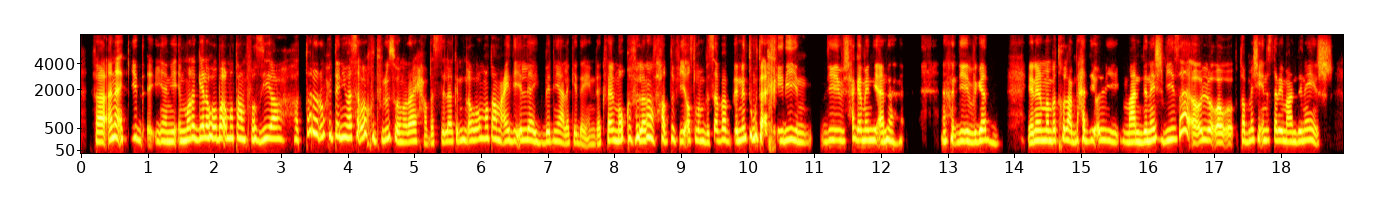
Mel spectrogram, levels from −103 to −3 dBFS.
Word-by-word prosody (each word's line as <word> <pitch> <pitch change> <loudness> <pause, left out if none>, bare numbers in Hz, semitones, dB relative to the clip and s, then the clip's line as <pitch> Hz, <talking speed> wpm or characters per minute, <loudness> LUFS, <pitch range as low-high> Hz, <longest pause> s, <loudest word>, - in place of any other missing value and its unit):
فأنا 245 +7 +5
أكيد 250 -1 -4
يعني 205 +1 -3
المرّة 240 +6 +3
الجايّة 275 +2 +2
لو 275 - +5
هو 265 - +4
بقى 270 0 +3
مطعم 265 -1 +2
فظيع، 245 +2 +1 0.2
هاضطر 305 - -1
أروح 330 0 -2
تاني 295 -3 +1
مثلًا 275 0 +2
وآخد 225 - -1
فلوس 250 +4 -3
وأنا 195 -3 0
رايحة، 200 -4 0
بس 175 +4 -7
لكن 205 +3 -2
لو 220 +1 -2
هو - - -2
مطعم 260 -2 0
عادي 210 +1 -2
إيه - - -1
اللي 235 +1 0
هيجبرني 200 +1 -2
على 170 -2 -4
كده 180 -3 -7
يعني؟! 140 +4 -10
ده 165 - -6
كفاية 220 +6 0
الموقف 225 +5 0
اللي 220 - +6
أنا 280 - +4
هاتحط 225 0 -2
فيه 205 -3 -3
أصلًا 225 -2 -3
بسبب 220 +2 -2
إن 215 +3 +3
أنتم 275 +3 +2
مُتأخرين 215 - 0
دي 225 +3 -3
مش 215 -1 -6
حاجة 240 -3 0
مِنّي 225 0 +2
أنا. 225 +2 +2 0.9
دي 210 -3 +1
بجد 195 -3 0 0.4
يعني 200 +5 +4
لمّا 225 0 +3
بادخل 225 +2 0
عند 210 0 +1
حد 225 -2 -1
يقول 225 +2 -1
لي: 200 -5 -5
"ما 195 -2 +1
عندناش 205 +5 +3
فيزا" 240 - 0
أقول 230 +2 +2
له: - - +4
"أُ 375 - +3
أُ - - -9
طب 210 -1 -2
ماشي 230 +1 -3
إنستا 225 0 -2
باي" 220 -1 +3
"ما 200 - 0
عندناش." 220 - -3
225 Hz, 220 wpm, -21 LUFS, 205-250 Hz, 0.9 s, اللي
